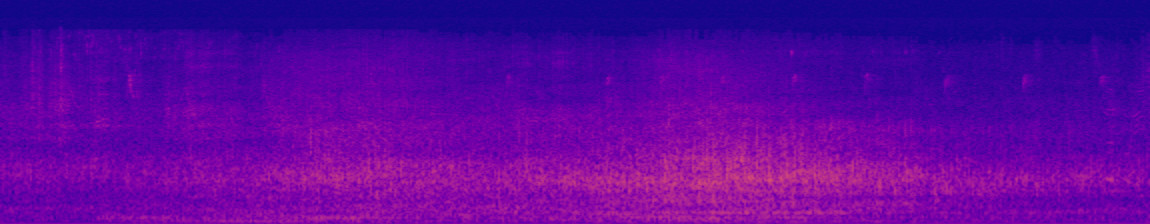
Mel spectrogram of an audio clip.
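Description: A car drives past on cobblestones, swelling and fading.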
